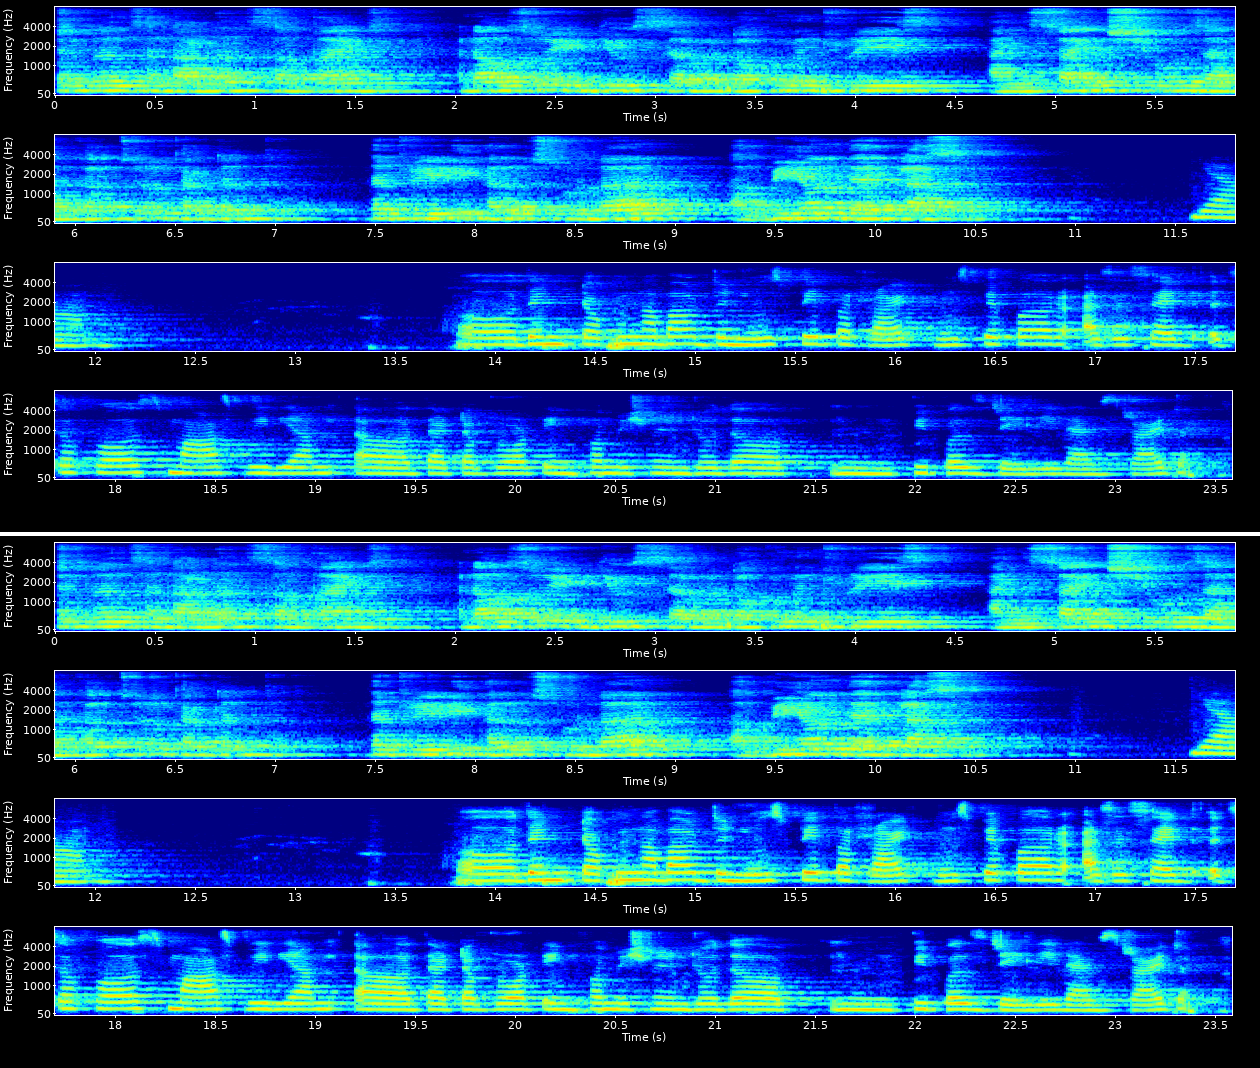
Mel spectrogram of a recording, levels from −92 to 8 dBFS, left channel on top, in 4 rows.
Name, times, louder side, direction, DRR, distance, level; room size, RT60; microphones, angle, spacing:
voice 1, 0.0-4.3 4.7-7.1 7.5-9.0 9.3-10.6, equal, 5° right, -1 dB, 7.0 m, -31 dB
voice 2, 11.6-12.1 13.8-23.4, right 3 dB, 90° right, 13 dB, 0.8 m, -28 dB
24.5 x 16.0 x 8.0 m, 1.3 s
head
